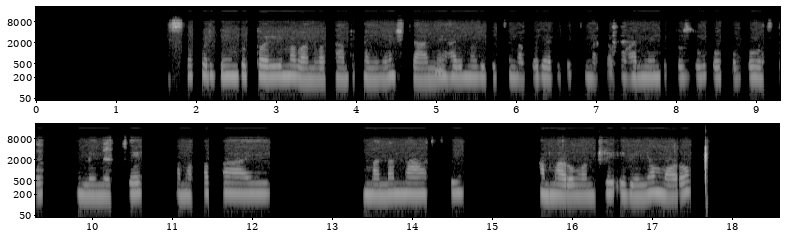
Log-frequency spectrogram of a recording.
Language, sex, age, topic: Kinyarwanda, female, 18-24, finance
